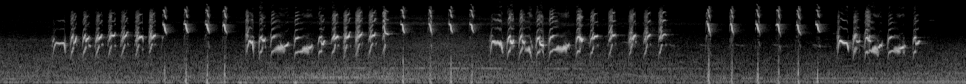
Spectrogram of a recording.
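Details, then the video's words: White-rumped shama from Indonesia in busy, rattling song: repeated bursts of buzzy, rapid chattering notes with sharp ticks between, separated by short gaps. "Murai Gacor isian Gurih"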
